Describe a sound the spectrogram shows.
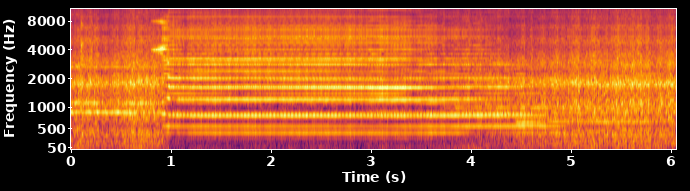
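A diesel locomotive horn blares loudly.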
